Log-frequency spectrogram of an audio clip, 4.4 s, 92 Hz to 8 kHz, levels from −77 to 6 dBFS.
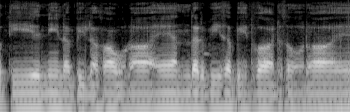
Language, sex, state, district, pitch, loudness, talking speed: Hindi, male, Uttar Pradesh, Shamli, 95 Hz, -16 LUFS, 165 wpm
